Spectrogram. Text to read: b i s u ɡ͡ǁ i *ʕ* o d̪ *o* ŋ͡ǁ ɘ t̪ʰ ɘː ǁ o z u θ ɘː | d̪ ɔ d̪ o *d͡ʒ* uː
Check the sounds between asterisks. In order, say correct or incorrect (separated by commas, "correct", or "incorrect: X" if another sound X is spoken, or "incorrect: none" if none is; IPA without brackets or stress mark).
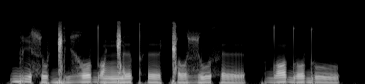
incorrect: ɣ, incorrect: ɔ, incorrect: d̪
